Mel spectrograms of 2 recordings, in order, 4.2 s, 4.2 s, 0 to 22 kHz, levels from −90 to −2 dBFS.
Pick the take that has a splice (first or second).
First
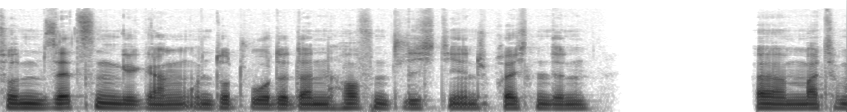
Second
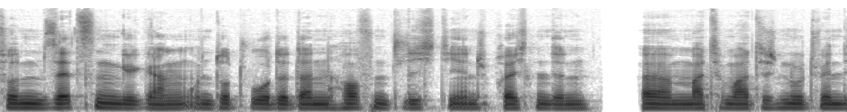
second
